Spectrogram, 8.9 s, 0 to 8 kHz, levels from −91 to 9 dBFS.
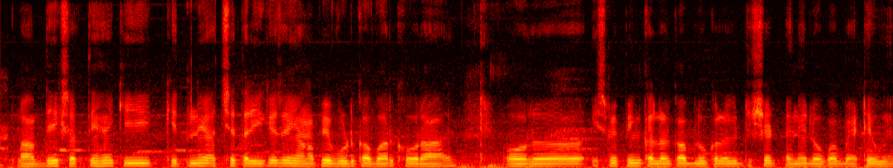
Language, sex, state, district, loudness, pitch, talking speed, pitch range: Hindi, male, Bihar, Jahanabad, -29 LUFS, 120 Hz, 200 wpm, 115-125 Hz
